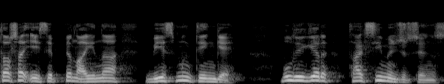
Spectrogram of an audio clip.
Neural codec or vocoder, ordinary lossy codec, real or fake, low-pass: none; none; real; 7.2 kHz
